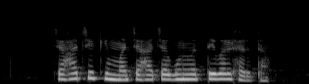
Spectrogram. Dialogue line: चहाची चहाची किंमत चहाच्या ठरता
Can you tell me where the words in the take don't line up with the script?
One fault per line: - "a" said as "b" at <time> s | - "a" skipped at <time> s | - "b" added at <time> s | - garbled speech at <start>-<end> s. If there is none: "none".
- "चहाची" skipped at 0.9 s
- "गुणवत्तेवर" added at 1.7 s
